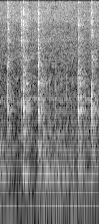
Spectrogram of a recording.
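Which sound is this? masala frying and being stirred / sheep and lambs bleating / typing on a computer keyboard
masala frying and being stirred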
